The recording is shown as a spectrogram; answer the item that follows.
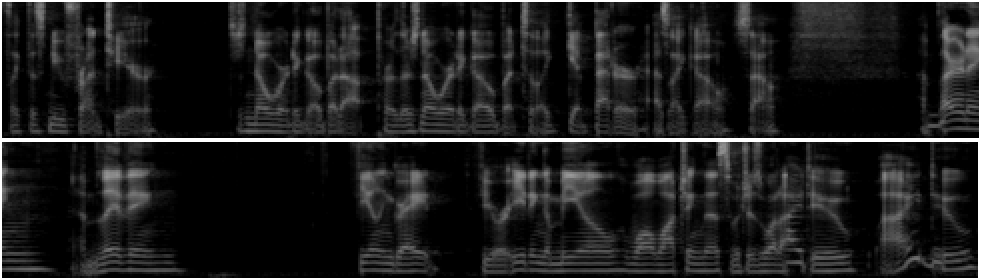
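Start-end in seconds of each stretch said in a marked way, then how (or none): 13.9-14.6 voice breaking and cracking up high. Speaker signing off to listeners, voice cracking mid-sentence. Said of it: "nice voice crack".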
